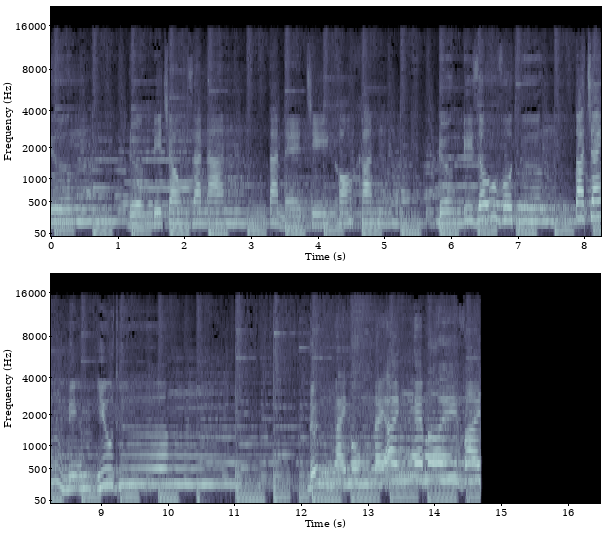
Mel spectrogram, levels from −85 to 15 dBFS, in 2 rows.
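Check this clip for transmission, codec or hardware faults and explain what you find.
There is one fault, a cut-off end. At 14.69 s the sound stops abruptly in mid-flow and the remaining 1.8 s to the end are digital silence. The final buffers of audio were never written out or played, so nothing decays naturally. The sound simply vanishes, with a hard edge where it drops out. On a waveform the trace collapses from full activity to a flat zero line. On a spectrogram all energy ends at a sharp vertical boundary, followed by blank black.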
